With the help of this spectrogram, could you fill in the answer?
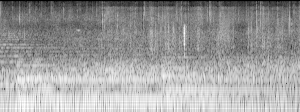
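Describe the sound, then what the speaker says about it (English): Steady rain falls in the stylized fox adventure game The First Tree, a continuous soft hiss of drops on surfaces running evenly throughout with a low musical drone beneath it. "Ah, the rain."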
